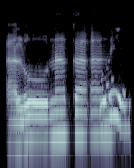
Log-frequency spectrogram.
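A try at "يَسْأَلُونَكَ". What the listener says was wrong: Ulangi yasnya nggak kedengeran. Alu aja langsung. Yes, alu.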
